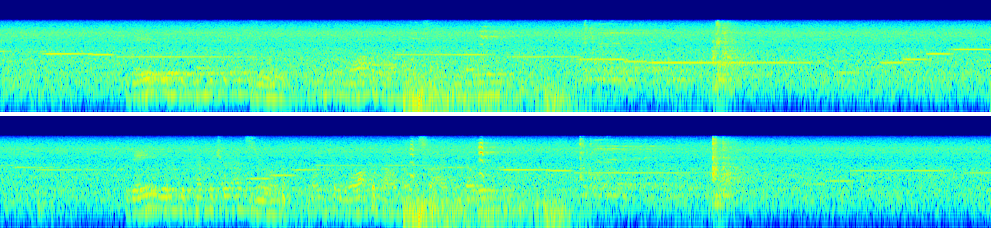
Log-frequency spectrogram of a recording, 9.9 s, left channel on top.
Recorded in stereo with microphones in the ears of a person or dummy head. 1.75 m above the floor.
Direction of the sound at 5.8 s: 80° right.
